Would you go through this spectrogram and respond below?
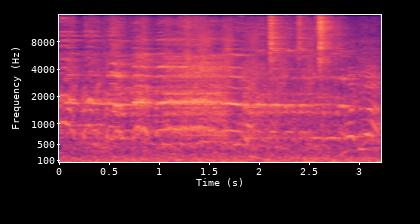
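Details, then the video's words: Native Solok chickens of the Kukuak Balenggek breed from West Sumatra crow steadily, long sustained harmonic notes held for over a second with overlapping crows beneath and a few sharp clicks late on. "Ayam kukuak balenggek ayam asli solok sumbar"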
